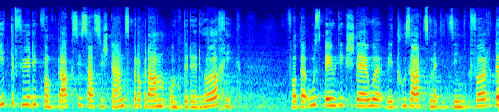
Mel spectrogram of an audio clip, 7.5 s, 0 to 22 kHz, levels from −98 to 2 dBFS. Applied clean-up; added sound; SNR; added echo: none; none; none; none.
